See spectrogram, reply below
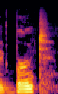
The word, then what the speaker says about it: Berndt: I think it's pronounced probably Burnt B E R N D T.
